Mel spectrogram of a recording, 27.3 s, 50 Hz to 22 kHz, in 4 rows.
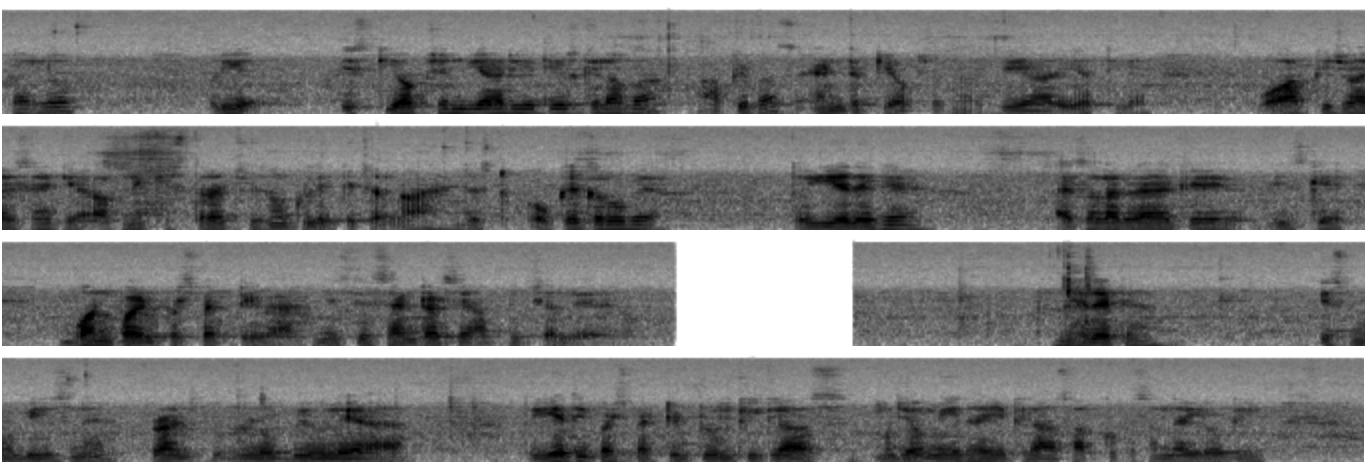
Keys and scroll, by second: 20.8 Return, 24.3 ctrl+alt+z.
